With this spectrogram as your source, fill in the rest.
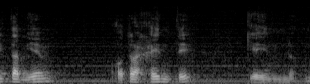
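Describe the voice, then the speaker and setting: Against audible room echo, a man speaks fairly slowly with lively intonation. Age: 70s. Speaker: journalist and writer. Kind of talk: Q&A after a lecture. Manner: hesitant, many fillers.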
